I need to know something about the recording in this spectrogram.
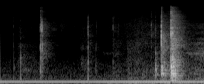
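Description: Small plastic clicks as a nose hair trimmer's cutting head is handled and fitted back onto its body, a few taps with a sharper pair near the end, over a steady low hum.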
